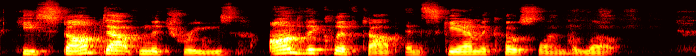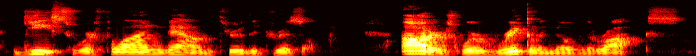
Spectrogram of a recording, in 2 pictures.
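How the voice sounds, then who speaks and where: A man narrating a children's storybook aloud in a dramatic, emphatic way, dropping to a hush at times. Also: a little high. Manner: dramatic, emphatic delivery with hushed drops.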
